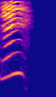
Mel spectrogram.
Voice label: Battle Shout; Kokona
